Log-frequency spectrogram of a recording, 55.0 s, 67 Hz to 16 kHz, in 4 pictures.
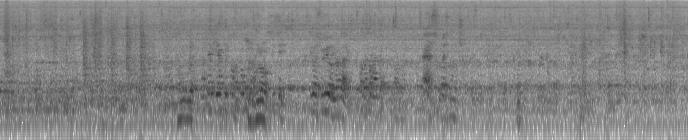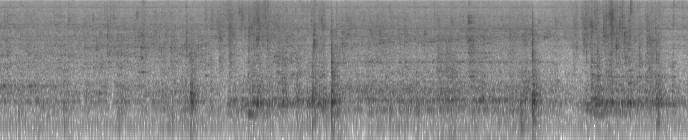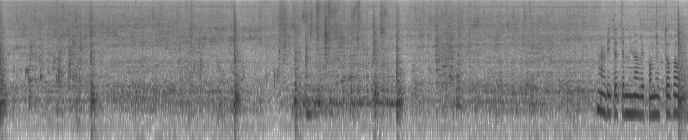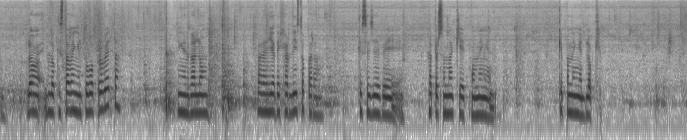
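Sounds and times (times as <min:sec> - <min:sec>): water running from faucet: 0:00.0 - 0:55.0.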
